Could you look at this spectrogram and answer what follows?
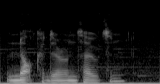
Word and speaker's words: Nacht der Untoten: got it written down apparently it's pronounced knock down totem but i'd like to say because it sounds more german to me but here we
